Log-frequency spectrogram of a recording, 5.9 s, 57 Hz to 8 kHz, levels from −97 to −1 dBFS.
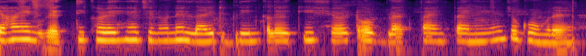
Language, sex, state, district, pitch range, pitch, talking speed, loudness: Hindi, female, Chhattisgarh, Raipur, 210-235 Hz, 220 Hz, 195 wpm, -18 LUFS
